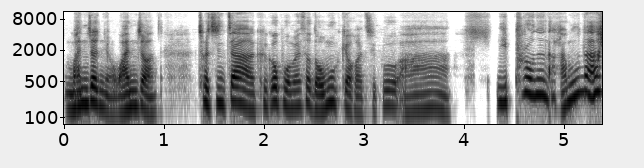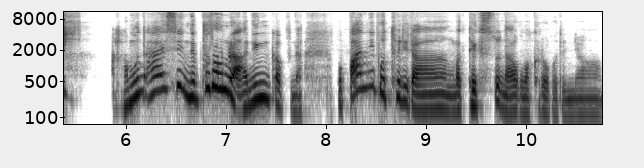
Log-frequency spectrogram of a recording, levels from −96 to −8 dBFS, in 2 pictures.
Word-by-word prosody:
완전요 165 0 +2
완전. 150 -5 +1 0.4
저 195 - +1
진짜 185 -2 +3
그거 185 +4 0
보면서 170 0 -2
너무 150 +6 +2
웃겨 185 -5 -2
가지고 145 +6 -7
아 140 +1 -8 0.5
이 200 +1 -1
프로는 280 -3 +2
아무나 280 +10 +4 0.5
아무나 275 +8 -3
할 335 +3 0
수 420 +3 0
있는 250 - +1
프로는 370 - +5
아닌가 220 - +2
보다. - - -14 0.3
뭐 - - -9
빠니보틀이랑 200 - 0
막 145 - -3
덱스도 165 -2 -2
나오고 130 -1 -3
막 120 - -6
그러거든요. 115 -2 -11
170 Hz, 350 characters per minute, -18 LUFS, -, 0.5 s, 프로는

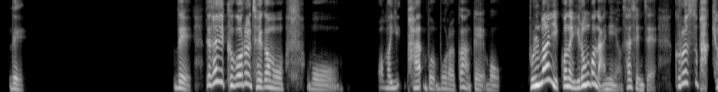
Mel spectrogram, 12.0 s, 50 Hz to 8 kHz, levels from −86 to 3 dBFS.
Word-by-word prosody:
네. 170 -3 -8 2.4
네. 185 -8 -2 0.2
근데 295 - 0
사실 390 +3 +4
그거를 310 +4 +2
제가 225 -2 +1
뭐 180 -5 -6 0.4
뭐 150 -3 -13 0.6
어 - - -14
마 200 -1 -6
이 205 +7 -8
바 210 -3 0
뭐 180 -2 -10
뭐랄까 180 +5 -9
이게 155 -4 -10
뭐 145 -3 -14 0.5
불만이 295 - +7
있거나 255 +3 +2
이런 235 +9 +2
건 335 -3 +2
아니에요. 155 -2 -4
사실 210 -7 -5
인제 150 0 -10 0.3
그럴 345 +8 0
수밖에 355 0 -1
210 Hz, 230 characters per minute, -20 LUFS, -, 2.4 s, 불만이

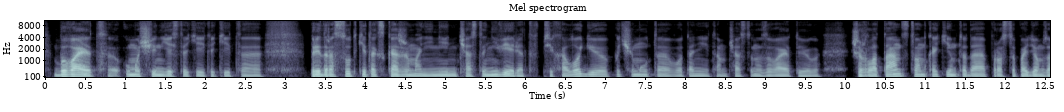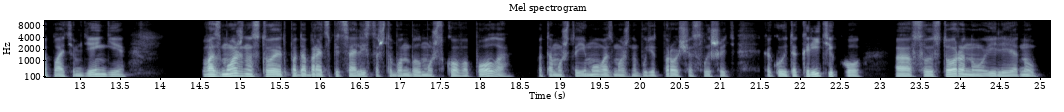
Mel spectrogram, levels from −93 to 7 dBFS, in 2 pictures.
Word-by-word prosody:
Бывает, 110 -1 +6
э, - - -5
у 100 - -1
мужчин 105 -1 +2
есть 95 0 -1
такие 85 -2 -4
какие-то 85 -1 -6 0.6
предрассудки, 105 +5 +3
так 105 -3 -1
скажем: 95 -3 +1
они 90 +1 -1
не 90 +1 0
не 90 -1 -2
часто 95 +3 -3
не 100 +2 +2
верят 85 -5 +1
в - - -20
психологию 110 +2 -1
почему-то. 100 -2 -4
Вот 90 -1 -7
они 80 -1 -3
там 75 0 -10
часто 80 -1 -8
называют 80 -1 -4
её 80 +1 -5 0.4
шарлатанством 100 +4 +1
каким-то, 100 -2 -2
да: 95 +1 0
"Просто 90 -3 -5
пойдём 90 0 0
заплатим 85 -2 -2
деньги". 105 +1 +1 0.9
Возможно, 115 +4 +5
стоит 110 -2 +2
подобрать 95 0 +2
специалиста, 95 +1 -2
чтобы 85 +1 +2
он 90 -1 -1
был 90 -1 0
мужского 90 -3 -2
пола, 100 -5 +1 0.3
потому 90 +1 -3
что 90 - -6
ему, 90 +5 +1
возможно, 90 -2 -3
будет 85 -1 -6
проще 95 -3 -1
слышать 80 -3 -2 0.3
какую-то 95 -1 -1
критику, 105 - 0 0.4
а, 90 0 +4
в 85 - -8
свою 95 0 -1
сторону 105 -4 +3
или, 85 -1 0
ну, 95 -6 -1
95 Hz, 135 wpm, -24 LUFS, 85-105 Hz, 0.9 s, Бывает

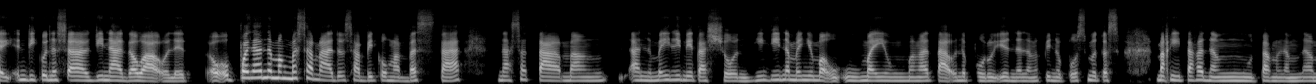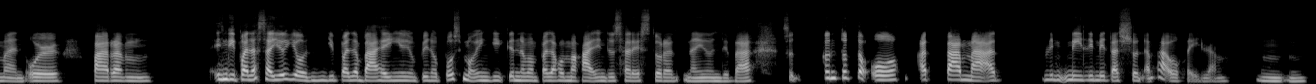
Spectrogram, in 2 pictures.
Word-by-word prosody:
hindi 210 -1 -1
ko 215 - +2
na 205 0 +1
siya 190 -2 +4
ginagawa 175 -4 +4
ulit. 155 0 -3 0.2
Oo, 180 +4 +2
wala 310 0 +7
namang 295 -2 +6
masama 245 -10 +2
dun 195 +1 -5
sabi 180 -2 -2
ko 185 0 -4
nga 170 - -1
basta 175 +2 0 0.3
nasa 195 +2 -4
tamang 175 0 0 0.2
ano 190 -1 0
may 195 +2 -1
limitasyon. 175 -5 -1
Hindi 200 +3 -2
naman 205 -1 +1
yung 195 -2 0
mauumay 175 +1 -1
yung 170 0 -4
mga 170 0 -1
tao 165 -2 +2
na 175 - -3
puro 175 -2 -4
iyan 170 0 -2
nalang 165 0 -4
pinopost 170 0 -6
mo, 195 - 0
tapos 180 0 -5 0.4
makita 195 -1 +1
ka 205 - +3
nangungutang 170 -1 -1
lang 155 0 -2
naman, 160 -3 -3
or 165 -1 +2 0.3
parang 170 -2 +2 0.6
hindi 235 0 +4
pala 220 0 +4
sa'yo 220 +3 +3
yun. 185 -4 0
Hindi 190 0 -5
pala 190 0 +1
bahay 175 0 +3
nyo 180 0 -2
yung - - -17
pinopost 180 - -3
mo, 220 - -1
hindi 180 0 -4
ka 190 - -3
naman 180 -1 -1
pala 175 +1 0
kumakain 170 -2 0
dun 170 - -5
sa 175 -2 -2
restaurant 165 -1 -4
na 155 -6 -4
yun, 155 0 -1
'di 150 - -6
ba? 155 +2 0 0.3
So, - - -8 0.3
kung 295 0 +3
totoo 225 -8 +2 0.2
at 220 - +1 0.2
tama 205 -5 +5
at - - -20 0.4
li 215 -1 -5
may 210 -1 -1
limitasyon, 195 -3 -3
aba 310 -1 -2
okey 155 - -12
lang, 150 +1 -11 0.3
mm. 155 -2 -5
180 Hz, 175 wpm, -23 LUFS, 170-200 Hz, 0.6 s, wala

